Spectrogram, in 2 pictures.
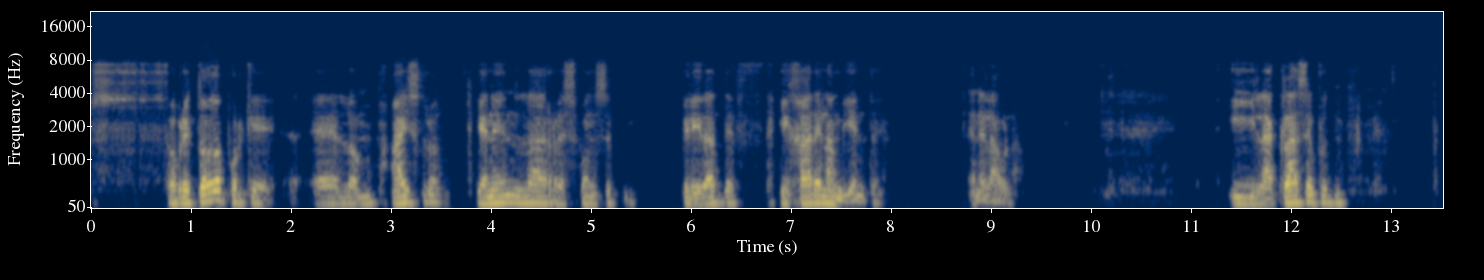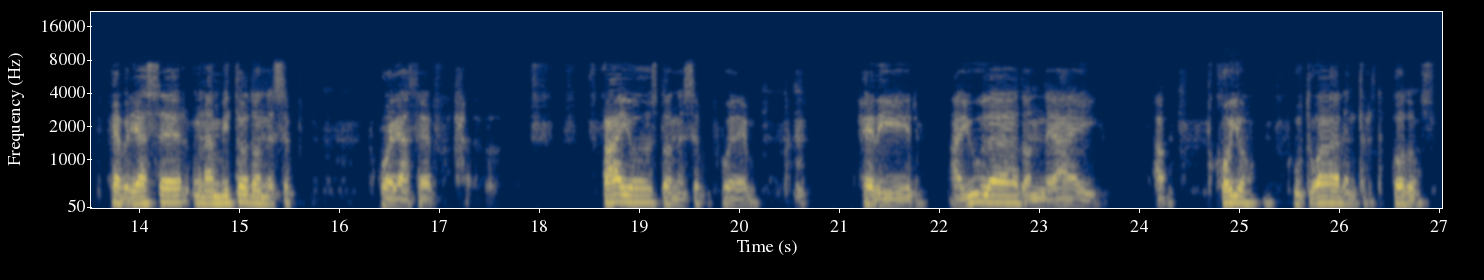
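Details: Stuttering in an adult male from England speaking Spanish as a second language in an interview.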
